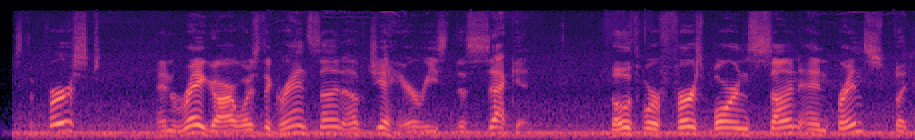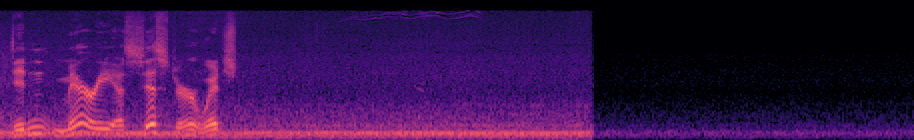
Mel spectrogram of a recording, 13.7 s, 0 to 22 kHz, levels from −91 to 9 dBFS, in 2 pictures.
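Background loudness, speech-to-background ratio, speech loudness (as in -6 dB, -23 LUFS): -33.5 LUFS, 12.0 dB, -21.5 LUFS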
